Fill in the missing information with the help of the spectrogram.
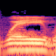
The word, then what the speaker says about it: Hue: Sorry, it's Way Restaurant, HUE, which is currently on KK, and they're opening up a second location at this facility. – I would have never pronounced that right, so thank you very much.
